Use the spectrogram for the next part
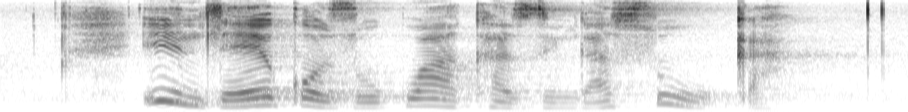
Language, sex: Xhosa, female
